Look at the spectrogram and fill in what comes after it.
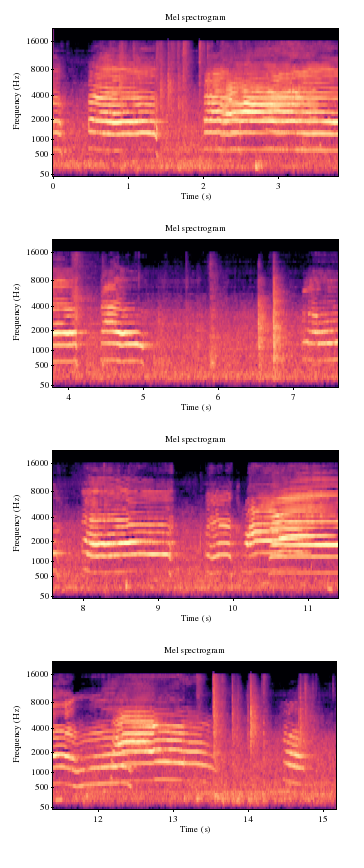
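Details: Little black cat named Meowmeow meowing nonstop alongside her friend Tito and a small dog, Conchita; a rapid series of high, drawn-out meows, some rising and falling, with short clicks and knocks between.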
